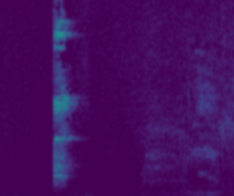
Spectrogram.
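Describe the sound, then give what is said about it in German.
Glasses of Helles beer clink together once in a bright toast, with a short ringing tail, followed by quiet shuffling and faint voices. “Stößchen.”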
